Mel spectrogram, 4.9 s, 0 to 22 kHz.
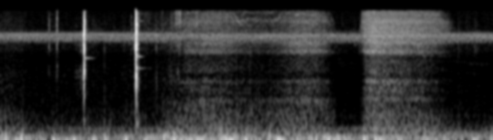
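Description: Two sharp metallic clicks about half a second apart: the hammer of an Armi San Paolo replica Colt 1860 Army percussion revolver being thumbed back to cock it for the next shot.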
